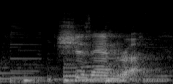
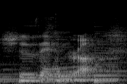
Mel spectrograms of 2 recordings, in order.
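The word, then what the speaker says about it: Schisandra: The next one we're going to be working on here, now if I can pronounce it correctly, is Shenandra. Let's try that again. Shizandra.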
